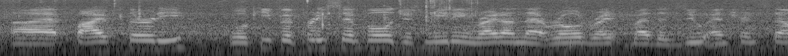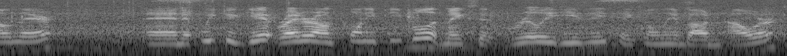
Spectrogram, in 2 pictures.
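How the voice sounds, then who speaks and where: A man making a relaxed, plain-spoken announcement at an outdoor club meeting. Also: on the high side, moderate pace. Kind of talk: casual announcement. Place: outdoor park. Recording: noisy outdoor recording.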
